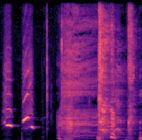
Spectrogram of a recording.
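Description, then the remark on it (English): Two quick, bright slide whistle toots glide upward in pitch, fairly loud, then give way to people talking and laughing. “I got a slide whistle.”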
